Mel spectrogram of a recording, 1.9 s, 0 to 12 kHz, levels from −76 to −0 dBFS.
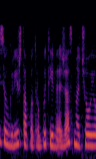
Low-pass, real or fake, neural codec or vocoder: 7.2 kHz; real; none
